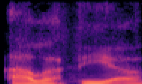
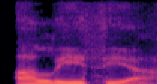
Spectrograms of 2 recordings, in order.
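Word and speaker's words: ἀλήθεια: So when I looked up uh I just took you know altha the way I used to say it and I I listened to the actual pronunciation and maybe it's a certain form of Greek maybe it's not like you know through every uh form of Greek um pronunciation but the one that I heard was althia.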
